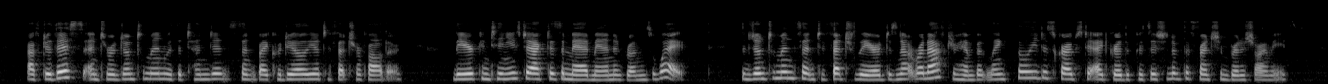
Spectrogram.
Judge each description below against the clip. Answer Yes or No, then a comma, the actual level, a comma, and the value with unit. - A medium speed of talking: No, fast, 215 wpm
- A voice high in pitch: Yes, high, 240 Hz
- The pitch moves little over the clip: Yes, narrow, 2.0 semitones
